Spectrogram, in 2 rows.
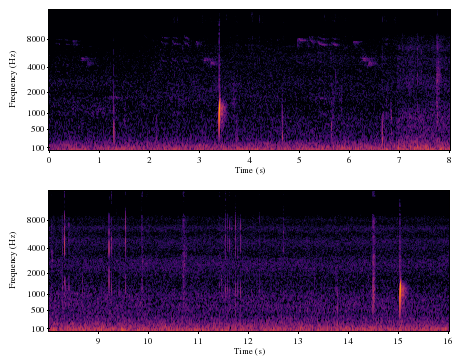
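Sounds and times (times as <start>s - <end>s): low steady rumble: 0.0s - 16.0s
faint high bird chirps: 2.2s - 3.7s.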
